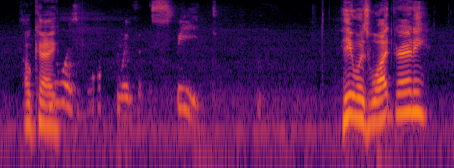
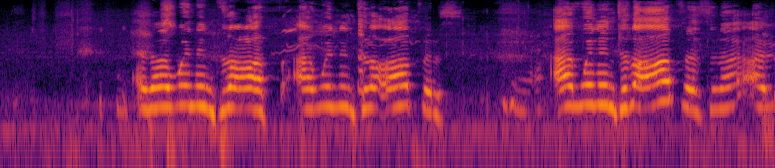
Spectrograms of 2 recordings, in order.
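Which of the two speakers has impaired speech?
The second: cerebral palsy; from birth.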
